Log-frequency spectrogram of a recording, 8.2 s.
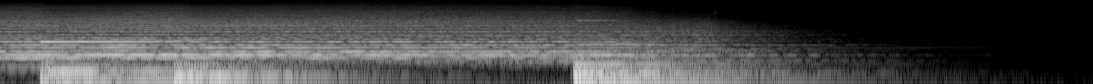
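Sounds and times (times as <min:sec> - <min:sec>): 
alchemy lab ambience: 0:00.0 - 0:06.0.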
